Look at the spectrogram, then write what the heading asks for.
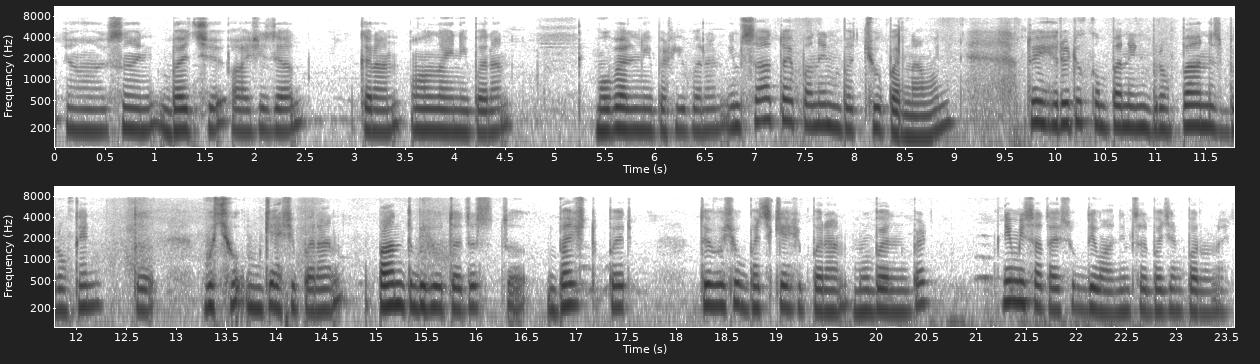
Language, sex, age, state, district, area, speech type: Kashmiri, male, 18-30, Jammu and Kashmir, Kupwara, rural, spontaneous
